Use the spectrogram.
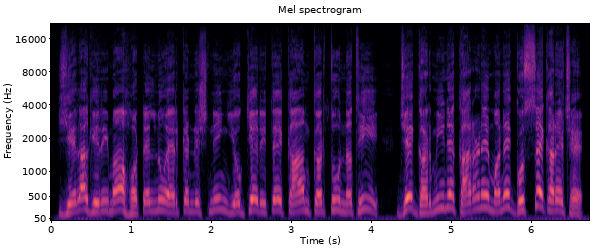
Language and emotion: Gujarati, angry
